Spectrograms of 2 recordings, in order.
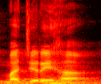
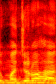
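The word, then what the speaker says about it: مجريها: sampai kepada imalah ya kalau kita baca Bismillahi majreha harusnya bacanya itu majraha tapi karena ada imalah maka bacaan garib di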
